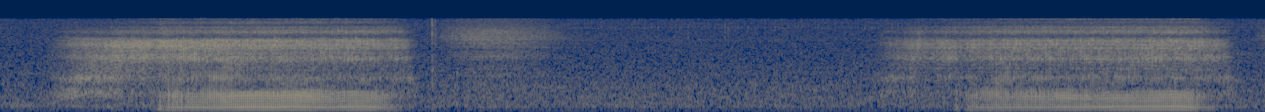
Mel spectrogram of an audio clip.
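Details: A man snoring loudly: two drawn-out snores with a buzzing, slightly tonal rattle on each in-breath, separated by quiet breathing out; snoring.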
